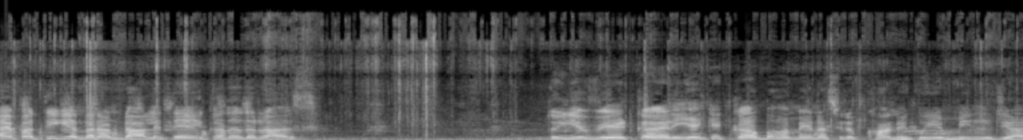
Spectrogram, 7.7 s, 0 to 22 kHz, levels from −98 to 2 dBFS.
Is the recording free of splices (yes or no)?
yes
